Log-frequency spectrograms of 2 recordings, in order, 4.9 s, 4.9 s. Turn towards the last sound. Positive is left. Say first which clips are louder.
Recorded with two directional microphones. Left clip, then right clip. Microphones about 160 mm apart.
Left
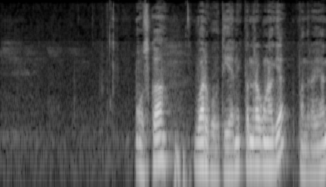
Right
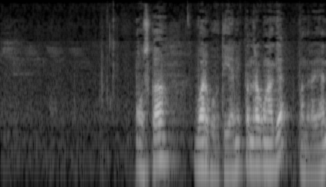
# left 8 dB
turn(degrees=40)  # may be behind; listen again after turning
